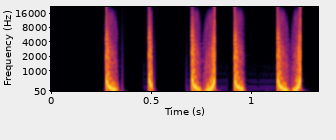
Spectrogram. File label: Scratch Fills 140BPM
